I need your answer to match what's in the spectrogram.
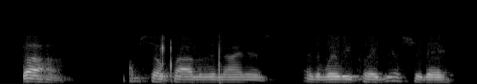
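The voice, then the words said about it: Hoarse, strained voice. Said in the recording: “my voice is totally shot... I did a lot of screaming”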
